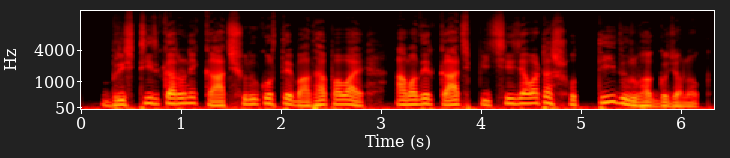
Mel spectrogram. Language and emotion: Bengali, sad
